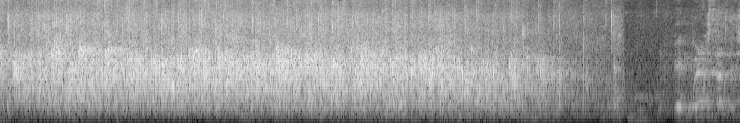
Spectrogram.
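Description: Strong audience applause at a Lima city forum welcoming the transport infrastructure director, steady dense clapping for about six seconds, then dying away as a voice begins.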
